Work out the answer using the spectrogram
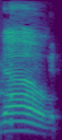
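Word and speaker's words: Fagot: The ignorant Fago. Won't know the difference. – Fago. The T is silent. – Are you sure? – It's French.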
